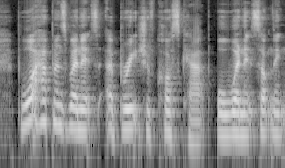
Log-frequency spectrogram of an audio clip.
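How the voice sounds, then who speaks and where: A woman with a British accent speaks in an animated tone with ordinary pitch variation. The recording is very clean, with a silent background. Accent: sounds British despite being Irish. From Ireland. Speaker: sports journalist and podcast host. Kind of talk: podcast discussion.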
